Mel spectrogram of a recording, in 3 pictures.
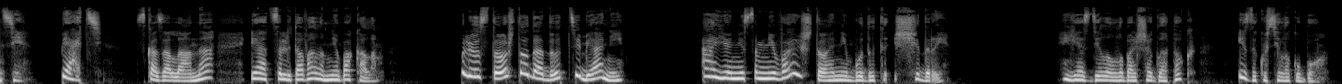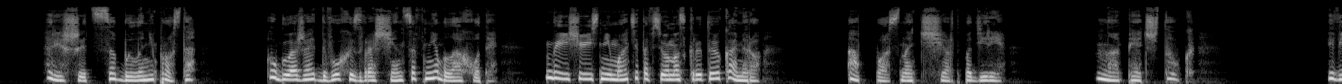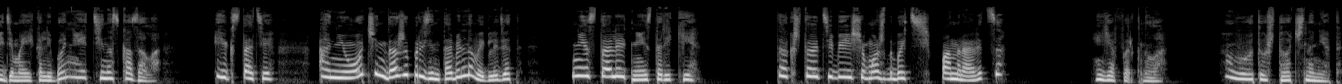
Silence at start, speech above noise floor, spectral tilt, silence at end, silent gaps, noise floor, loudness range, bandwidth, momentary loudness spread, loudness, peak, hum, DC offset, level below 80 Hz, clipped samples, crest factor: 0 s; 58 dB; -6 dB/octave; 0 s; 4.47-4.58 s, 6.67-6.94 s, 10.08-10.52 s, 21.77-21.89 s, 24.07-24.33 s, 26.12-26.35 s, 26.44-26.59 s, 37.43-37.52 s; -73 dBFS; 6 LU; 15.5 kHz; 11 LU; -16 LUFS; -2 dBFS; none; under 0.1%; -52 dBFS; under 0.1%; 14 dB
